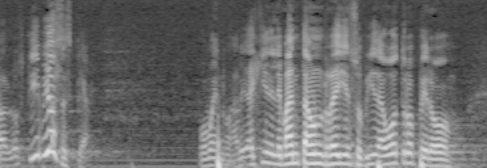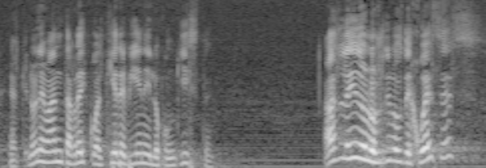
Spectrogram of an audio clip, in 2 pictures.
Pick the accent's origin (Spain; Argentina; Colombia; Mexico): Mexico; Lo crean o no, yo también soy mexicano. Yo sé que a veces la apariencia no da la apariencia de europeo o algo así, pero soy mexicano.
